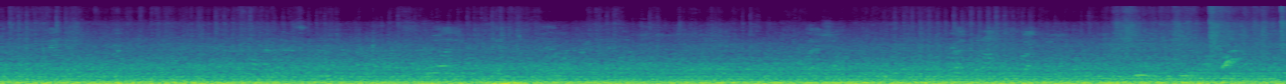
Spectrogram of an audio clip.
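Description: A vehicle's engine drones steadily as it drives along a highway.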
